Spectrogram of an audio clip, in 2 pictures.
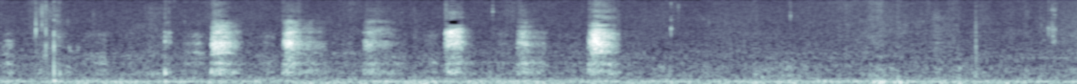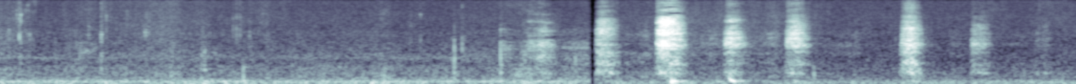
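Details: A Shiba Inu puppy, its baby canine tooth about to fall out, pants and sniffs in quick, airy puffs, several per second, with brief snorts, over a faint low electrical hum.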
